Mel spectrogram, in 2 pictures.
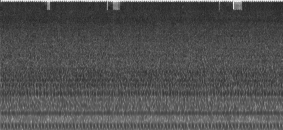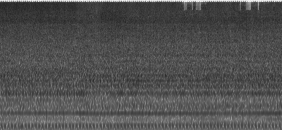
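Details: Pressure washer small engine, owner's first rebuild two years earlier, manifold still leaking (taped), running under pump load while washing car: steady even drone, firm low beat, faint pump hum, no misses or knocks; runs really well.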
